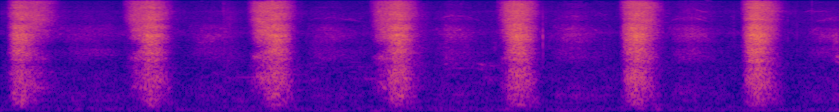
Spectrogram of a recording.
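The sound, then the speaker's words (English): Kapalabhati yoga breathing: seven sharp, forceful nasal exhalations in a steady, evenly spaced rhythm, each a brief hissing puff with quiet pauses between and no talking. “We exhale out completely. And then we breathe in about a third of the way. And we start Kapalabhati.”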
